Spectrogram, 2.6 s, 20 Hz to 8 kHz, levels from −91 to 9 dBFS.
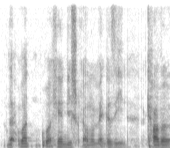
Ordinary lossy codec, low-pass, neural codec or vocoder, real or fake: none; none; codec, 16 kHz, 8 kbps, FreqCodec, smaller model; fake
